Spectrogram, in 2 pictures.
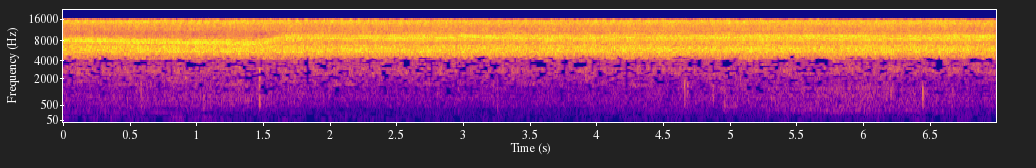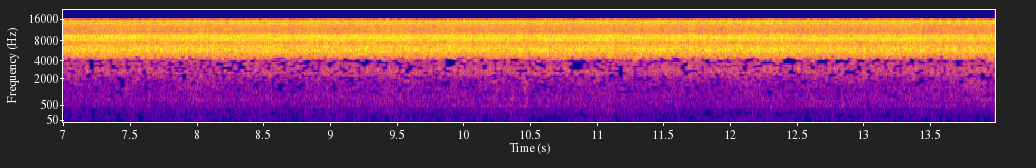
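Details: Cicadas singing in summer at Awaji Island Monkey Center, Sumoto, Hyogo Prefecture, Japan: a steady, piercing high buzz runs throughout, its tone shifting slightly early on, then holding constant, with faint low rustles beneath.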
